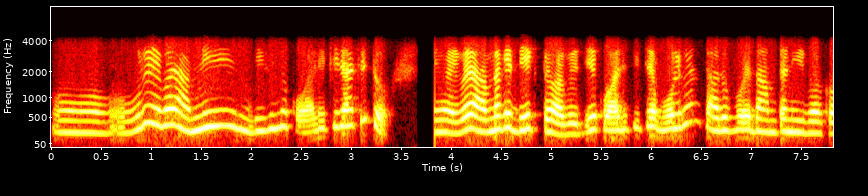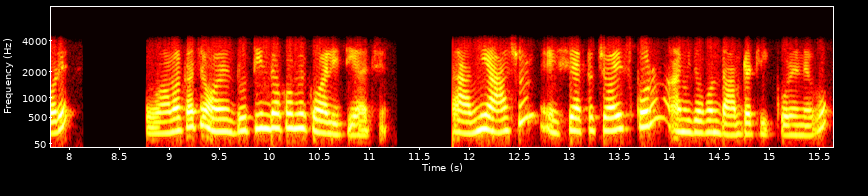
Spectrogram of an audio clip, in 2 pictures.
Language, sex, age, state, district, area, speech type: Bengali, female, 45-60, West Bengal, Hooghly, rural, conversation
